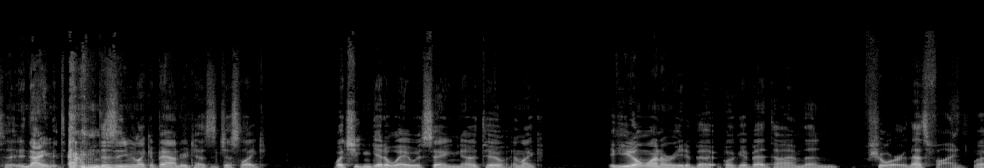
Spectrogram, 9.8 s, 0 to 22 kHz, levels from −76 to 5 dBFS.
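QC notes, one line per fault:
Nothing stood out on listening to the speech in this clip.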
